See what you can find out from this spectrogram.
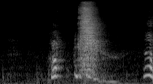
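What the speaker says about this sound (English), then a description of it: "I feel like I'm about to sneeze" A single loud, close sneeze, preceded by a short sharp intake of breath and followed by another quick breathy burst, with no talk over it.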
